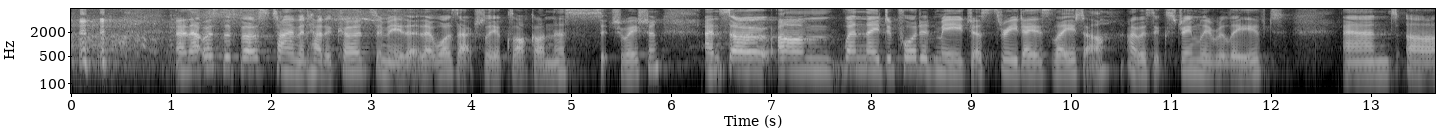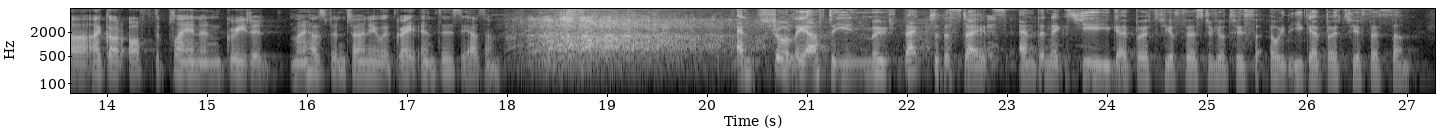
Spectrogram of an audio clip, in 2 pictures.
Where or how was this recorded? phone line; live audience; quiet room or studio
live audience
